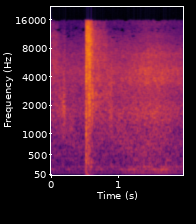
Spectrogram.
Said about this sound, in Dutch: Jorès krijgt een pistool tegen zijn achterhoofd. De weer klinken twee schoten.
